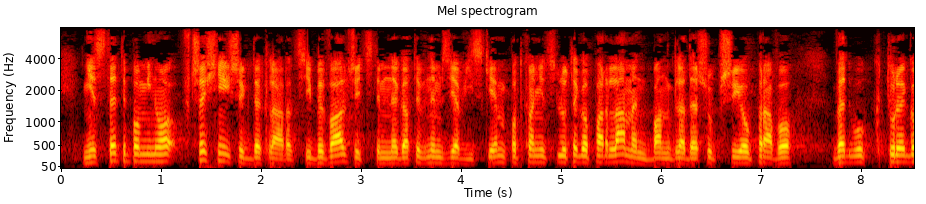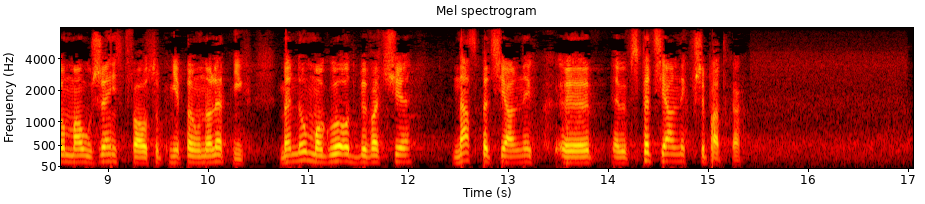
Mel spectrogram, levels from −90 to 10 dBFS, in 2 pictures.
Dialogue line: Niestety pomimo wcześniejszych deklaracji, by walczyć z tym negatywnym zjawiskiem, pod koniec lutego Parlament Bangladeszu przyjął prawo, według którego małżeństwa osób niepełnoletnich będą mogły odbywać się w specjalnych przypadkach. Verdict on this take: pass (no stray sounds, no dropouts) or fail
pass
